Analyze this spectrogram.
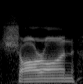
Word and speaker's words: Charon: ever mentioned that karon i think the correct pronunciation is like charon um but i don't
